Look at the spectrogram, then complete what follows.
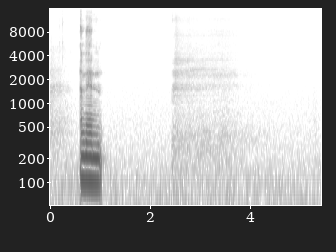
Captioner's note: silence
